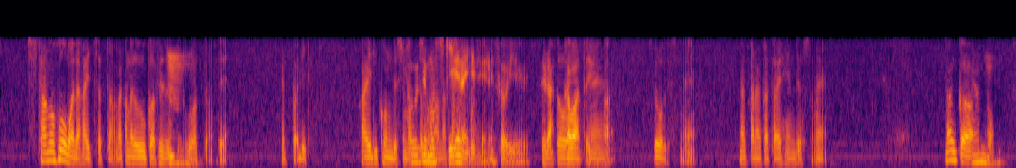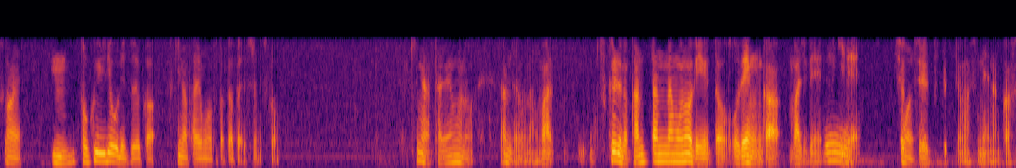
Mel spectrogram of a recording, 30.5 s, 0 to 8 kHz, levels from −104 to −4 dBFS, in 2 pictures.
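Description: Throughout, the speech passes through the AMR narrowband mobile codec at 7.4 kbps, cutting everything above 4 kHz and leaving a plainly buzzy, synthetic, muffled voice.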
